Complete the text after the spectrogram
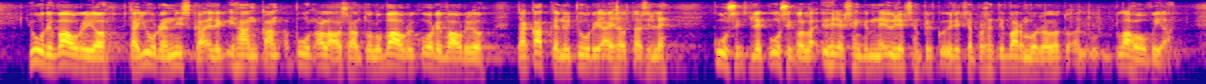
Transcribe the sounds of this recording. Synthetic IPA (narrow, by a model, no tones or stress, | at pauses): juːriʋɑˑuriot̪ɑˑijuːrenniskɑelikihɑnkɑ̰npuːnɑlɑosɑːnt̪ulːuʋʋɑˑurikuoriʋɑˑuriot̪ɑˑikɑt̪kenːyt̪juːriɑˑiheˑut̪ˑːɑˑsilːe | kuːsisilːekuːsːikolːɑʔyhdeksæŋkymːeneyhɾeksæmpilkːˑuyhɾeksæmprosent̪ːˑiʋʋɑrmˑuːrelːɑt̪lɑhoʋiɑ̰n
